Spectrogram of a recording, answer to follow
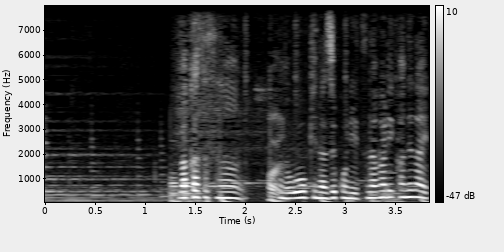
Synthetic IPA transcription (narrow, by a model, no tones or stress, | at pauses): βakasasãŋ | ko̞no̞oːkʲinaʑiko̞ɲ̟it͡sɨnaɡaɾʲikane̞nai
